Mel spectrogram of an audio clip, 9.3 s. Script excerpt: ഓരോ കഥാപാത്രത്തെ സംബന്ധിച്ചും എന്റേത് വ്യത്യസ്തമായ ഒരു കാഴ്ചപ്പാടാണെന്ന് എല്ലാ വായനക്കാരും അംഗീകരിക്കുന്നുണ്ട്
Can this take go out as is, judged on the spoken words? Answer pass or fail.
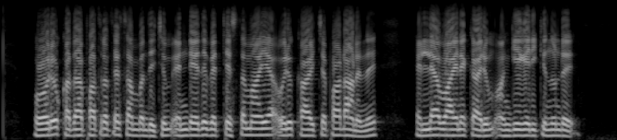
pass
